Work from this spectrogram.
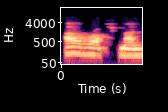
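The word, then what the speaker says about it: الرحمن: বাট র আমরা যেটা দেখলাম যে এটা actually Shamsia letter, that's why আমাদের মার্জ হয়ে যায় লামটা, এর জন্য আর রহমান পড়ি, আল্লাহ রহমান পড়ি না আমরা, রাইট?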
